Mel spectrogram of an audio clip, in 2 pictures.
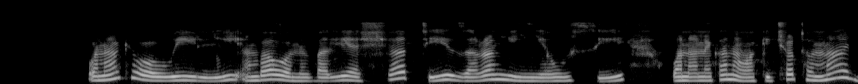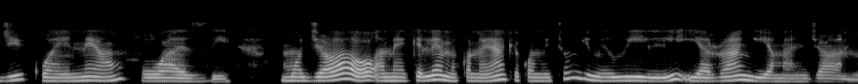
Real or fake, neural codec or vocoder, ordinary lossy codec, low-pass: fake; codec, 16 kHz, 8 kbps, FunCodec, trained on Chinese and English, 25 frames a second; AAC, 48 kbps; 7.2 kHz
